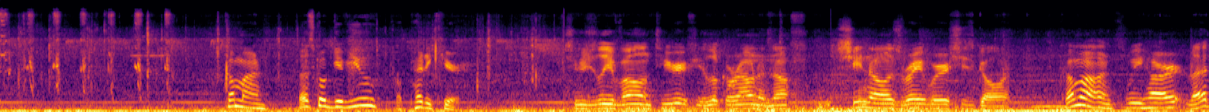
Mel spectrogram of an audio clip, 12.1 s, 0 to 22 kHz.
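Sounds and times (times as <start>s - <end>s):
short high chirps: 0.0s - 1.8s
steady low hum: 0.0s - 12.0s.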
